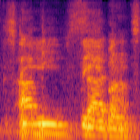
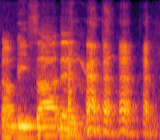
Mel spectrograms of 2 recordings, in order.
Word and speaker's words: Abi Sade: You gotta say it right, Reg. What? Peace I did. Abi Sade. See, I should. You gotta sing it. You gotta sing it. Oh man, his name is his theme music.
